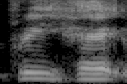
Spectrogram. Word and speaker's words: Vrije: Mbak Anis ini dari ISKI Sunan Pandanaran eh Freehe Universitet gitu bacanya ya. Bahasa Belanda bacanya freak. Bacanya fre. Oke. Oke. Fre universitet gitu ya, Amsterdam.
